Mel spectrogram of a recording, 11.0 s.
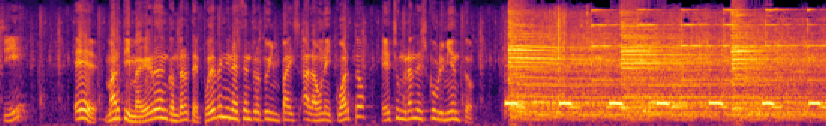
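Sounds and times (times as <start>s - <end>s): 
speech: 0.0s - 7.3s
many clocks ticking: 0.0s - 11.0s
many clocks chiming the hour: 6.7s - 11.0s.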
